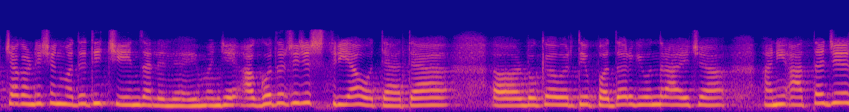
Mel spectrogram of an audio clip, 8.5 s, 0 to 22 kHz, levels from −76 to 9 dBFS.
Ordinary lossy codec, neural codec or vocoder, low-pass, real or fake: none; codec, 24 kHz, 0.9 kbps, DualCodec; 7.2 kHz; fake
